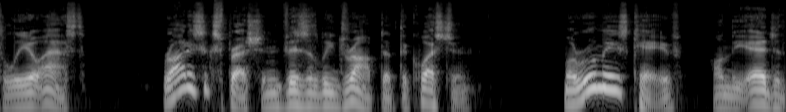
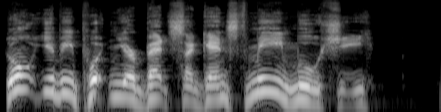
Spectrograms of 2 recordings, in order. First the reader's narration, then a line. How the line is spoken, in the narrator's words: he roared back over his shoulder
